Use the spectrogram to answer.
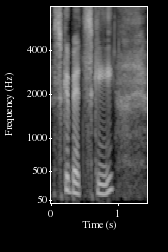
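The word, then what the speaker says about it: Skibicki: You might notice we are pronouncing Skibitsky's name differently. CBC has learned in court the pronunciation is Skibitsky.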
